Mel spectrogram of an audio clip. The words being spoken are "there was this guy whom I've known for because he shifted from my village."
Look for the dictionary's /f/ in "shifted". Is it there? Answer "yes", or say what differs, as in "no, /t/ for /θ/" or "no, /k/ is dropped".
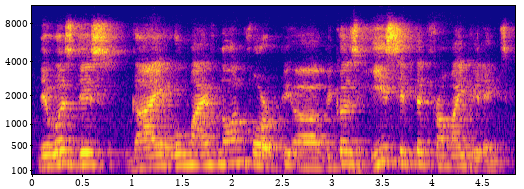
no, /f/ is dropped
